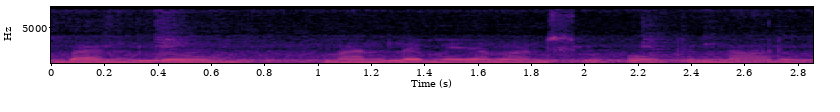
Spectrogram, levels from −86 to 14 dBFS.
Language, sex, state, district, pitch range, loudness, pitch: Telugu, female, Andhra Pradesh, Krishna, 185-200 Hz, -38 LUFS, 195 Hz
